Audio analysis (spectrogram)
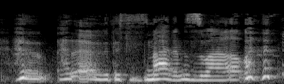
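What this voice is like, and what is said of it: Snobby put-on French accent. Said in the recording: “Excellent accent you pulled off just now ... She was doing a French accent ... Snobby French accent.”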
